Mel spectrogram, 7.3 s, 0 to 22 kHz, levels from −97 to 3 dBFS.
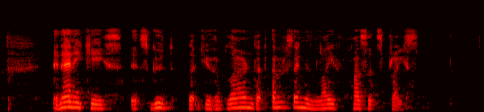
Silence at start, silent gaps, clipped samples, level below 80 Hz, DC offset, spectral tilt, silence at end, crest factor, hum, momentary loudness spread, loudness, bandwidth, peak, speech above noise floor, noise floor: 0.1 s; 0.71-0.79 s; under 0.1%; under -90 dBFS; under 0.1%; -4 dB/octave; 1 s; 24 dB; none; 13 LU; -54 LUFS; 8.2 kHz; -32 dBFS; 20 dB; -74 dBFS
